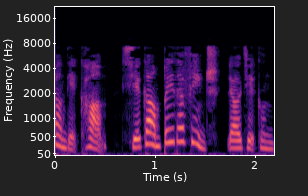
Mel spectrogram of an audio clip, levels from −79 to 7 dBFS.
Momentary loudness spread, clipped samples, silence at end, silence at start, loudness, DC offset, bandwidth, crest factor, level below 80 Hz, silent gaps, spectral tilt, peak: 7 LU; under 0.1%; 0 s; 0 s; -22 LUFS; under 0.1%; 7.6 kHz; 18 dB; -56 dBFS; none; -4 dB/octave; -4 dBFS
